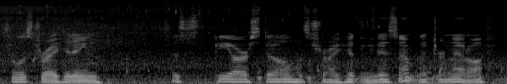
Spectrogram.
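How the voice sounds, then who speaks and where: A man's voice: on the low side, moderate pace. A man thinking aloud in a tentative, offhand way as he sets up a hot tub outdoors. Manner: mutters to himself, tentative and offhand. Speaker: DIY video host. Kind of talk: thinking aloud while setting up equipment. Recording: distant mic, loud steady hum.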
